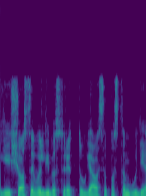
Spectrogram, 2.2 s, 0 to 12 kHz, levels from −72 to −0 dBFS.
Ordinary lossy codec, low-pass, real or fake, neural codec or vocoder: MP3, 96 kbps; 7.2 kHz; real; none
